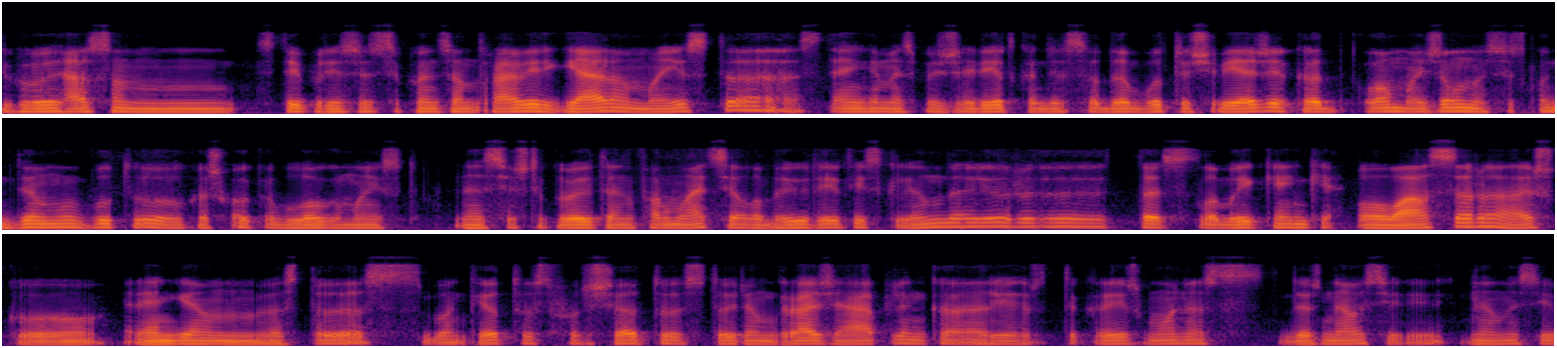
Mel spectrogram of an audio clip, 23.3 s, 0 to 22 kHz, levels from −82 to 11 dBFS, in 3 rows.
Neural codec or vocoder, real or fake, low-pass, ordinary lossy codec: codec, 16 kHz, 0.8 kbps, ZipCodec; fake; 7.2 kHz; Opus, 24 kbps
